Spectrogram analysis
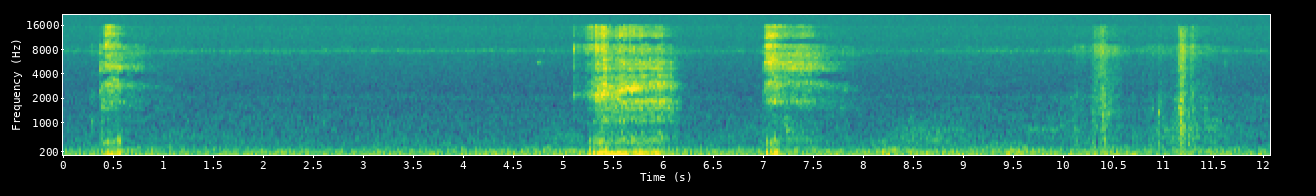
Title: snoring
